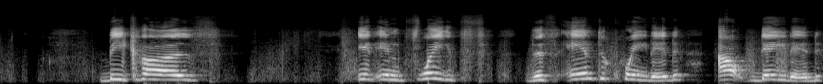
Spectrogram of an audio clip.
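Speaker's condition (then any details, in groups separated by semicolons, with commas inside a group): Cerebral palsy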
